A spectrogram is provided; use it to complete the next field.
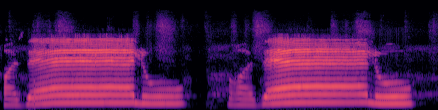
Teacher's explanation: حرف ألف المد أطال صوت الفتحة قليلا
